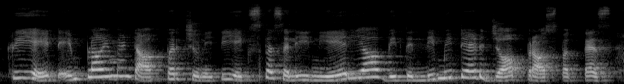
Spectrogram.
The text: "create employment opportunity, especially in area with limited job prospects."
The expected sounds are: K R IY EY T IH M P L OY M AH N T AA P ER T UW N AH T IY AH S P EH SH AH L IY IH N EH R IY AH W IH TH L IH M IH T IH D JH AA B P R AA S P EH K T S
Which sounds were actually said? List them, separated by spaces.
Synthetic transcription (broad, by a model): K R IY EY T IH M P L OY M AH N T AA P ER T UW N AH T IY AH S P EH S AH L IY N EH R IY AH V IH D L IH M IH T IH D JH AA B P R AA S P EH K T S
